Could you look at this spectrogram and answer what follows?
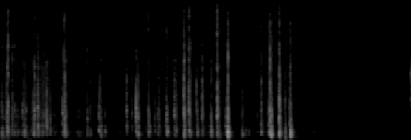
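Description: Fast, light clicking keystrokes on a computer keyboard as a Wi-Fi password is entered, close and quiet, in irregular bursts for about four seconds before silence.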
